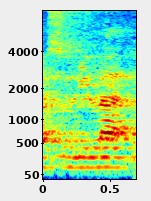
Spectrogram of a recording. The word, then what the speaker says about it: rasulillah: Cara bacanya rasulillah tidak tebal. Kalau yang tebal tadi Rasulullah.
